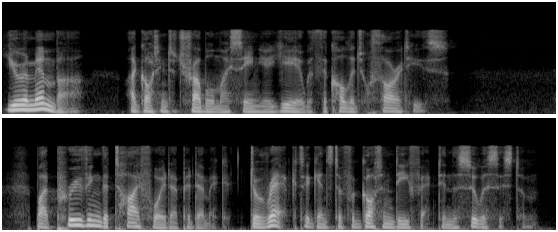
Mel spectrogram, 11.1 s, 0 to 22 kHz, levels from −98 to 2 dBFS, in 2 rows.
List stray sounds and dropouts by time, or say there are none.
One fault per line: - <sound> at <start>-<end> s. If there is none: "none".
none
